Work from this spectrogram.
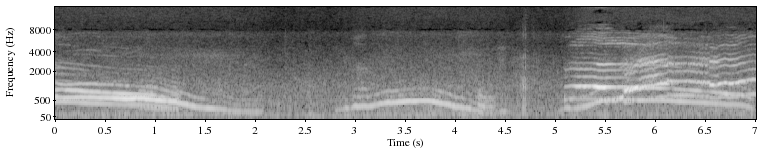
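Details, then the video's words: Wailing yowls from an unhappy female cat: a long falling moan, a rising-and-falling arched cry, then a sharp rise into a loud, strained, sustained howl. "เสียงแมวตัวเมีย ร้องโหยหวน กระทืบเท้าไม่พอใจ"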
